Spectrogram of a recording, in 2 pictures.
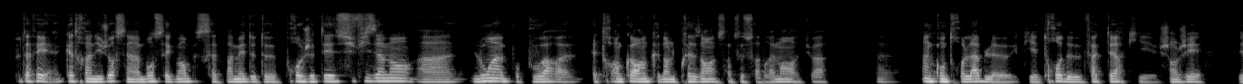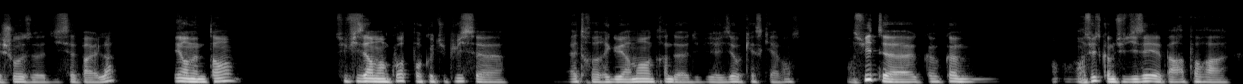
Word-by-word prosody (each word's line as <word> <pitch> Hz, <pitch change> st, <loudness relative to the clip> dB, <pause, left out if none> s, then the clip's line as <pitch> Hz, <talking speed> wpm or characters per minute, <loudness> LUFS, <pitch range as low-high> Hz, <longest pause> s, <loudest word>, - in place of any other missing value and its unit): Tout 135 Hz, -, -15 dB
à 145 Hz, -, +3 dB
fait, 145 Hz, -6 st, +1 dB
hein, 120 Hz, +5 st, -11 dB
90 130 Hz, -2 st, +2 dB
jours, 140 Hz, +3 st, +1 dB
c'est 130 Hz, -, -5 dB
un 115 Hz, -, +1 dB
bon 135 Hz, +5 st, +2 dB
segment 130 Hz, 0 st, -1 dB
parce 130 Hz, -1 st, -8 dB
que -, -, -8 dB
ça 115 Hz, -, -4 dB
permet 125 Hz, +1 st, +1 dB
de 120 Hz, -, -2 dB
te 115 Hz, 0 st, -3 dB
projeter 130 Hz, +4 st, +1 dB
suffisamment, 145 Hz, 0 st, 0 dB
hein, 115 Hz, 0 st, -5 dB
loin 140 Hz, +2 st, +3 dB
pour 120 Hz, -4 st, -8 dB
pouvoir, 125 Hz, +1 st, -1 dB
heu, 110 Hz, -1 st, -8 dB, 0.2 s
être 120 Hz, +3 st, -10 dB
encore 130 Hz, +1 st, +3 dB
inclu 130 Hz, -1 st, 0 dB
dans 125 Hz, -, +2 dB
le 120 Hz, -, +1 dB
présent 125 Hz, 0 st, -1 dB
sans 100 Hz, +3 st, -11 dB
que 105 Hz, -, -10 dB
ce 115 Hz, -, -7 dB
soit 100 Hz, -1 st, -10 dB
vraiment, 115 Hz, +2 st, -3 dB
heu, -, -, -11 dB
tu 95 Hz, -, -24 dB
vois, 115 Hz, -2 st, -10 dB, 0.5 s
heu, 115 Hz, -, -13 dB, 0.3 s
incontrôlable, 130 Hz, -2 st, +2 dB
heu, 105 Hz, 0 st, -5 dB
qu'il -, -, -8 dB
y -, -, -3 dB
ait -, -, -9 dB
trop 140 Hz, +5 st, +1 dB
de 115 Hz, -3 st, +1 dB
facteurs 125 Hz, 0 st, -2 dB
qui 105 Hz, -2 st, -14 dB
aient 100 Hz, -, -19 dB
changé 115 Hz, 0 st, -4 dB, 0.3 s
les 105 Hz, -, -6 dB
choses, 115 Hz, +1 st, -1 dB
heu, 105 Hz, -1 st, -5 dB
d'ici 100 Hz, 0 st, -15 dB
cette 110 Hz, -1 st, -6 dB
période-là 110 Hz, -, -2 dB, 0.6 s
et 150 Hz, -, +3 dB
en 140 Hz, -, +8 dB
même 120 Hz, -2 st, +7 dB
temps, 150 Hz, +4 st, +1 dB, 1.0 s
suffisamment 135 Hz, -2 st, +6 dB
courte 155 Hz, +4 st, -1 dB
pour 130 Hz, -1 st, -2 dB
que 130 Hz, -, -2 dB
tu 125 Hz, 0 st, -11 dB
puisses, 145 Hz, +4 st, -4 dB
heu, 110 Hz, -3 st, -3 dB, 0.7 s
être 125 Hz, -1 st, -4 dB
régulièrement 120 Hz, +3 st, +3 dB
en 130 Hz, -, +4 dB
train 125 Hz, 0 st, -7 dB
de 110 Hz, -3 st, -1 dB
de 105 Hz, -, -10 dB
visualiser 110 Hz, +2 st, -4 dB
ou 120 Hz, -, 0 dB
qu'est-ce 120 Hz, -2 st, -9 dB
qui 110 Hz, -, -13 dB
avance. 115 Hz, +3 st, -12 dB, 0.4 s
Ensuite, 145 Hz, -, +4 dB
heu, 115 Hz, -3 st, +4 dB
com 125 Hz, +3 st, -5 dB
comme 125 Hz, -1 st, +1 dB, 0.8 s
en 125 Hz, -, -19 dB, 0.2 s
ensuite 165 Hz, +11 st, +2 dB
comme 125 Hz, -5 st, +5 dB
tu 120 Hz, +1 st, -3 dB
disais 130 Hz, +2 st, +4 dB
par 115 Hz, -1 st, -4 dB
rapport 115 Hz, 0 st, -4 dB
à 105 Hz, -1 st, -4 dB
125 Hz, 215 wpm, -22 LUFS, 115-130 Hz, 1.0 s, en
